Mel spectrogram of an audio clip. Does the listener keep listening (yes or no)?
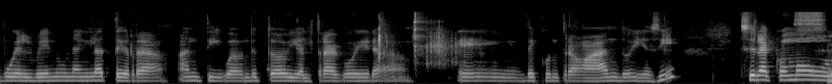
yes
